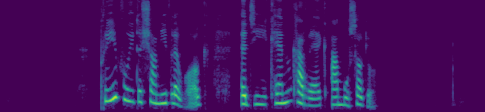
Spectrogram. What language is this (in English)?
Welsh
